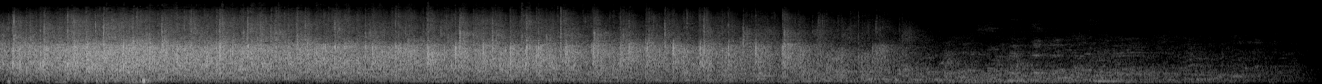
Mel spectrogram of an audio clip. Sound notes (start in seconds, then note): 0.0 audience applauding; 10.3 people chattering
